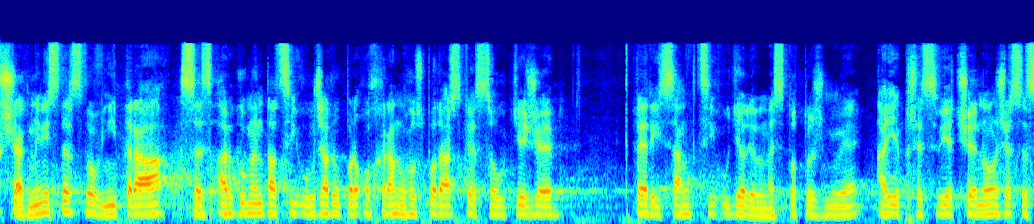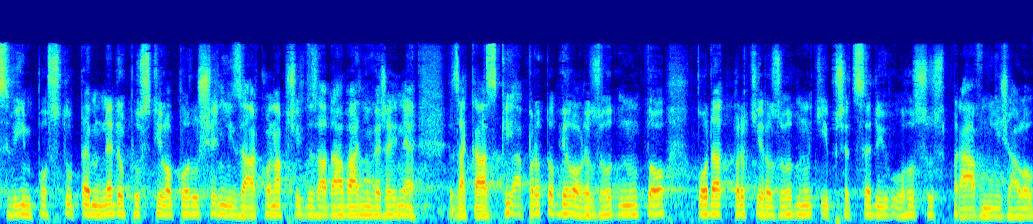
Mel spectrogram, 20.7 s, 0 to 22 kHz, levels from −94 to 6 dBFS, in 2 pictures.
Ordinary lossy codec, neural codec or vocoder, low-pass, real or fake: AAC, 48 kbps; codec, 24 kHz, 3 kbps, HILCodec; 10.8 kHz; fake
